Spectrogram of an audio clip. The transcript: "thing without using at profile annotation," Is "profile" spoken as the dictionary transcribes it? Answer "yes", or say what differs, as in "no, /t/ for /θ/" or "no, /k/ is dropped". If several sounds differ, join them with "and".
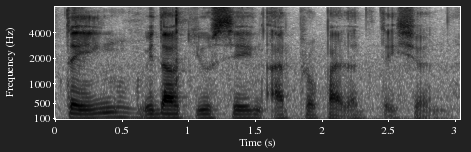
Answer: no, /p/ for /f/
